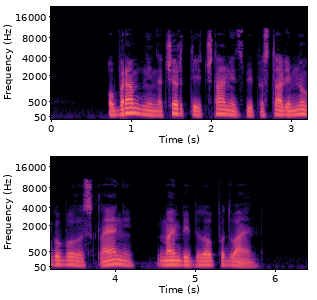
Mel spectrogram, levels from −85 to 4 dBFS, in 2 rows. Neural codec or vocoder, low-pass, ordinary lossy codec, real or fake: vocoder, 48 kHz, 128 mel bands, Vocos; 19.8 kHz; MP3, 48 kbps; fake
